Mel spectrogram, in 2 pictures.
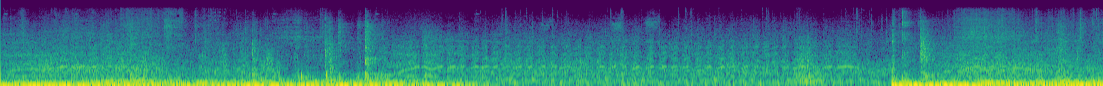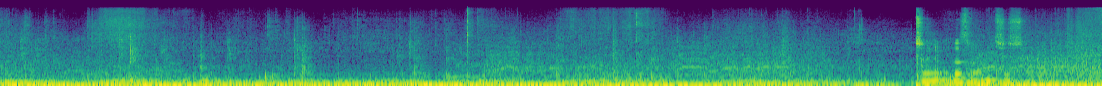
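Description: A car engine roars and revs.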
